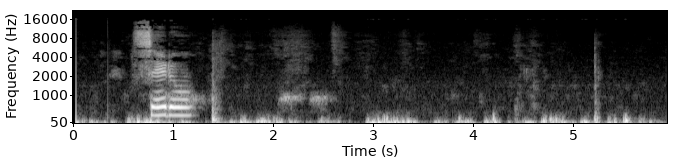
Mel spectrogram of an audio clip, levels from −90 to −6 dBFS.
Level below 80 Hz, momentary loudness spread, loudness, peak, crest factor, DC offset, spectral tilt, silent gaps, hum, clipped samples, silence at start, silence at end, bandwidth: -24 dBFS; 23 LU; -20 LUFS; -2 dBFS; 18 dB; under 0.1%; -5.5 dB/octave; none; none; under 0.1%; 0 s; 0.05 s; 15 kHz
